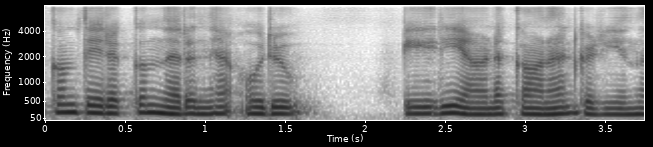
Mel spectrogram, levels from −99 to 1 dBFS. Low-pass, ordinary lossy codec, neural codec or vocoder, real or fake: none; none; codec, 16 kHz, about 1 kbps, DyCAST, with the encoder's durations; fake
